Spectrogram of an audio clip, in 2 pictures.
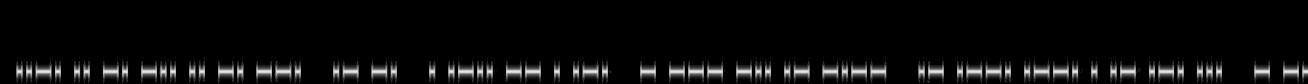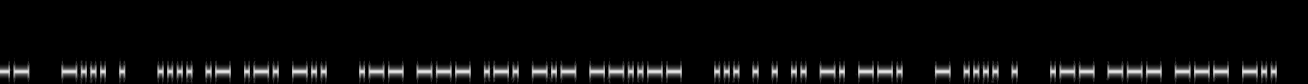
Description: Morse code, heard as a keyed tone, about 25 wpm, 600 Hz. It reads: FINDING AN ELMER TODAY APPEARS TO BE HARD WORK, SEEING THE WOOD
